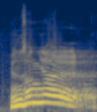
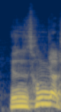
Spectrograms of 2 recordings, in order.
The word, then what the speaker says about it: 윤석열: 정 의원님, 이렇게 어쨌든 이 윤석열이라고 제가 발음을 하는데, 이 제대로 우리 국어 맞춤법에 따르면 윤석열 이렇게 해야 되는데, 본인이 난 어렸을 때부터 윤석열 이렇게 불러왔으니까 그렇게 불러달라고 기자들한테 이야기를 했기 때문에 제가 윤석열 후보자 이렇게 지금 얘기를 하고 있습니다.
